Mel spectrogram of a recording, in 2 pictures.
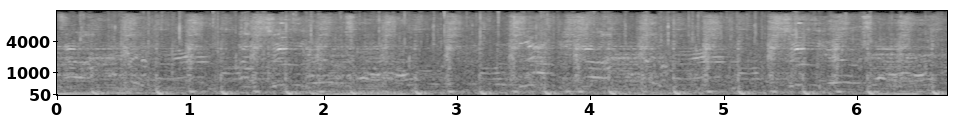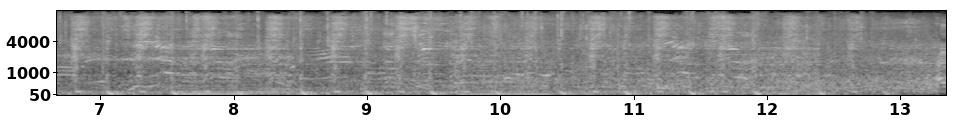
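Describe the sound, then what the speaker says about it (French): Audience applause for a candidate at a 1 May 2014 Socialist Party candidate presentation, a steady loud crowd clapping with babble and voices mixed in. "Je vous remercie d'applaudir Dimitri Legas"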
